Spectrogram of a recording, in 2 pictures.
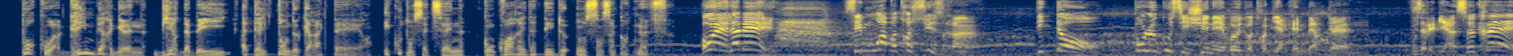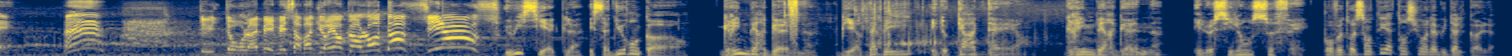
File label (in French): pub radio; Grimbergen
